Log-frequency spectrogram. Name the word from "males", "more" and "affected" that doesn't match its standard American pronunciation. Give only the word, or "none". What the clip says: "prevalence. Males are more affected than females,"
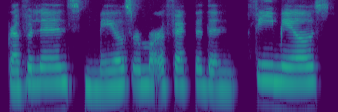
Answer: males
